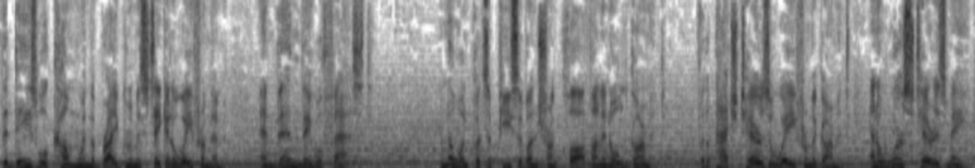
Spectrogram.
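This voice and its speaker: An actor playing Jesus in a dramatized audio Bible, a compassionate teacher speaking earnestly and with authority. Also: male voice, on the high side, very animated, moderate pace. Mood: earnest, teaching. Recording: music behind the voice. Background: background music.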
